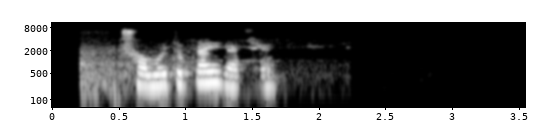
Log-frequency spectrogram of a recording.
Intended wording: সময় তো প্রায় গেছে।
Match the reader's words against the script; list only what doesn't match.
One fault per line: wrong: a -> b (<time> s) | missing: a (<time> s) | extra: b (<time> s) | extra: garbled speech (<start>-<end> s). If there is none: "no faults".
no faults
